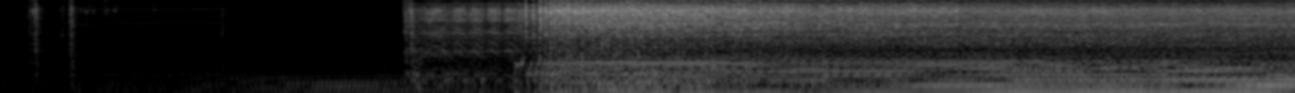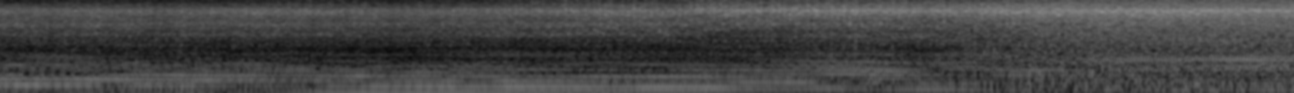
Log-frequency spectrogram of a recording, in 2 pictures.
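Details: Chana Star with a blown head gasket: starter cranks steadily at about four beats a second, but the engine never fires.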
